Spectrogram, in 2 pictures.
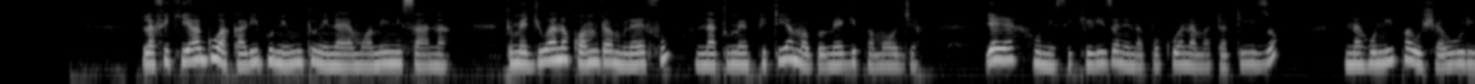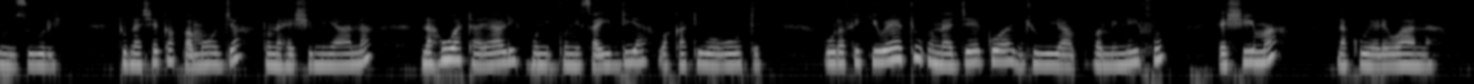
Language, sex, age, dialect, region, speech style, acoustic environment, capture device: Swahili, female, 45-54, Kenya - Nairobi Sheng-influenced, Kenya, relaxed, nature, mobile / Linux / Chrome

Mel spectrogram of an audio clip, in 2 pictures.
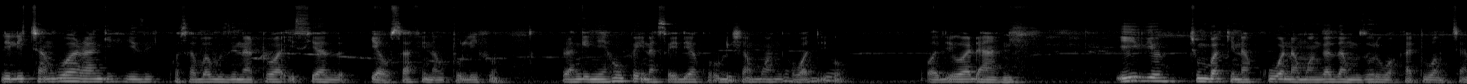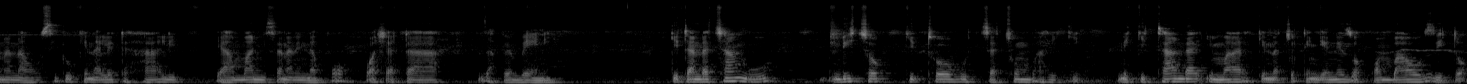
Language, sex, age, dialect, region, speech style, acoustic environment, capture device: Swahili, male, 25-34, Kenya - Nairobi Sheng-influenced, Kenya, happy, nature, desktop / Windows / Chrome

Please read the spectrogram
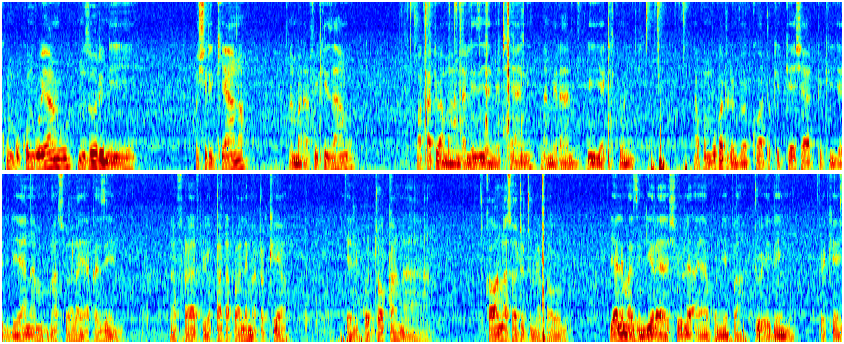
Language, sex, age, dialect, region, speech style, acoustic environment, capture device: Swahili, male, 25-34, Kenya - Nairobi Sheng-influenced, Kenya, relaxed, silence; appliances, desktop / Windows / Chrome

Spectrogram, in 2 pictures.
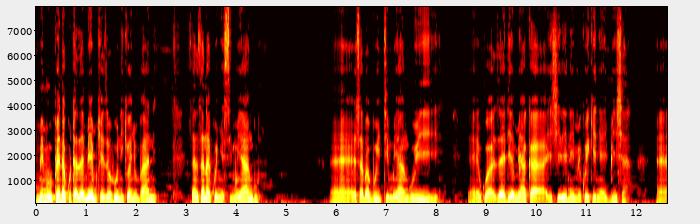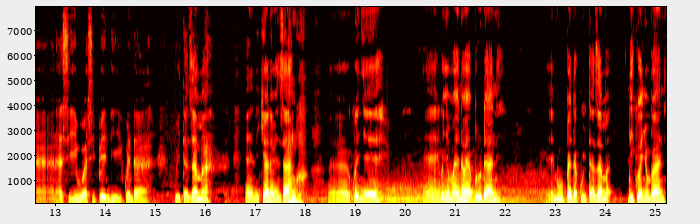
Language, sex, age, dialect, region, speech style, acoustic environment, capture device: Swahili, male, 35-44, Kenya - Mombasa, Kenya, happy, traffic, mobile / Linux / Chrome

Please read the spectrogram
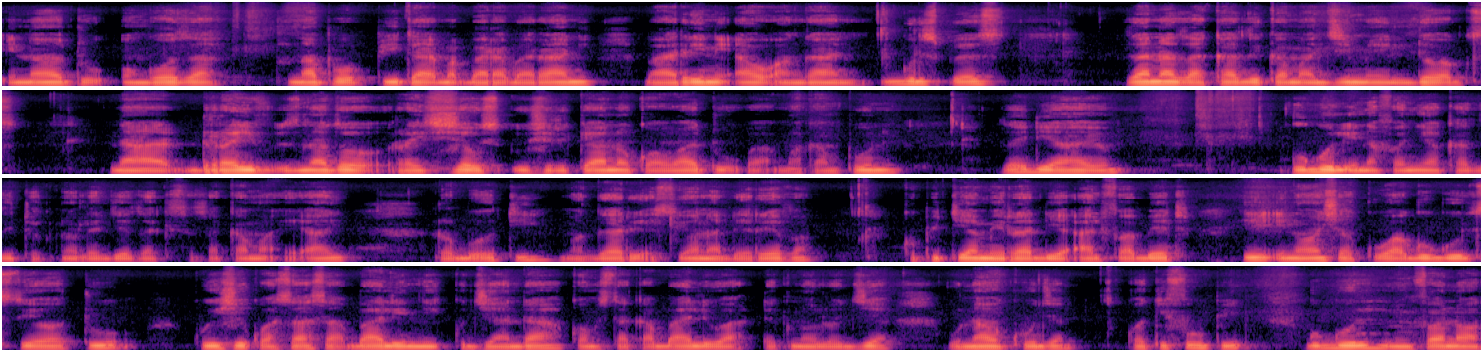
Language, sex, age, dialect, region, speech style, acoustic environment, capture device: Swahili, male, 18-24, Kenya - Mombasa, Kenya, happy; focused; anxious, nature; appliances, mobile / Linux / Chrome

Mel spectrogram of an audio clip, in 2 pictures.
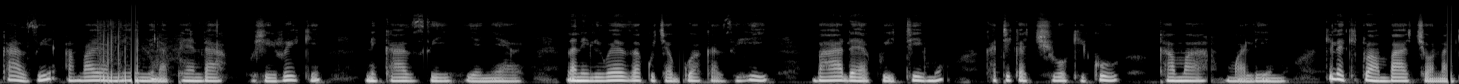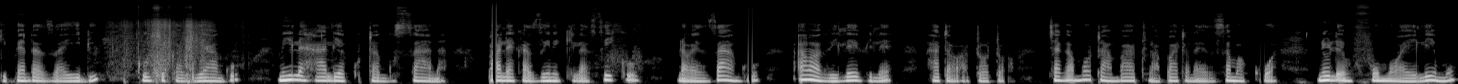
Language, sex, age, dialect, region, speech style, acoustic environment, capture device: Swahili, female, 25-34, Kenya - Mombasa, Kenya, focused, silence, mobile / Linux / Chrome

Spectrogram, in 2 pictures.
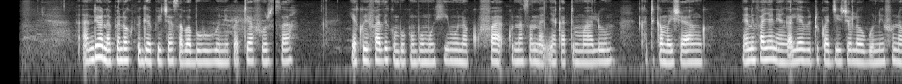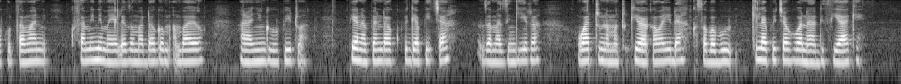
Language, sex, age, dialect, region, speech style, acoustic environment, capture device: Swahili, female, 25-34, Kenya - Nairobi Sheng-influenced, Kenya, relaxed, people talking; appliances, mobile / Linux / Chrome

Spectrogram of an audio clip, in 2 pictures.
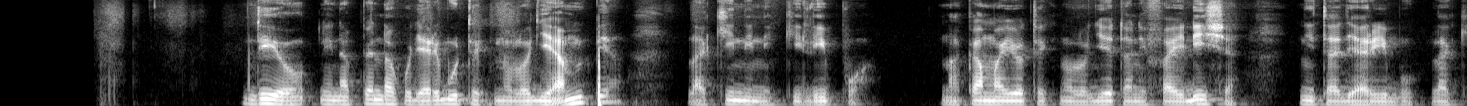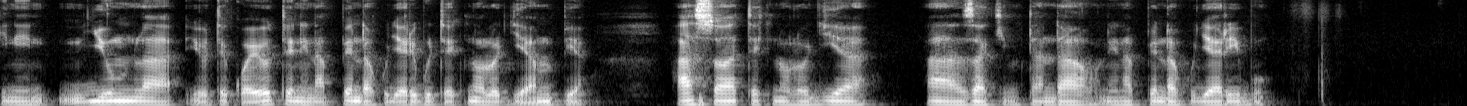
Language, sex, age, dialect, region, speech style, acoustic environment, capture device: Swahili, male, 25-34, Tanzania - Dar es Salaam, Tanzania, tired, silence, mobile / Linux / Chrome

